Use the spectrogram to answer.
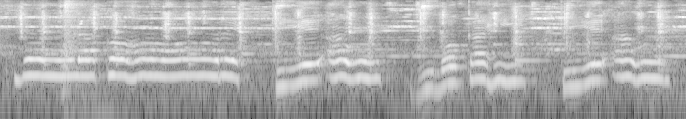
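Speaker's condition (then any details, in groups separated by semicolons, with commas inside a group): No condition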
